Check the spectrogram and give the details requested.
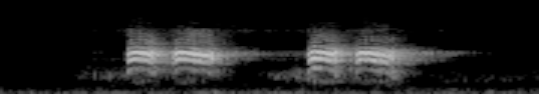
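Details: White-breasted Nuthatch yank call from southern Wisconsin: nasal, tinny "yank" notes in two quick doubled bursts, about a second apart, in an otherwise quiet setting.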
